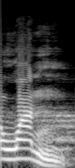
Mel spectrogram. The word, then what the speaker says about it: one: dengan kaidah bahasa sumbernya Kenapa kita baca Wan padahal tulisannya oneam Ayo Kenapa kita baca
